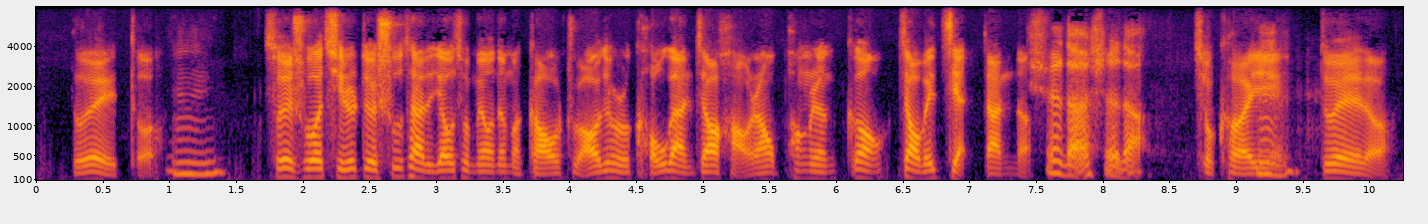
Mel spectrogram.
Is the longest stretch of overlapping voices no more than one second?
Yes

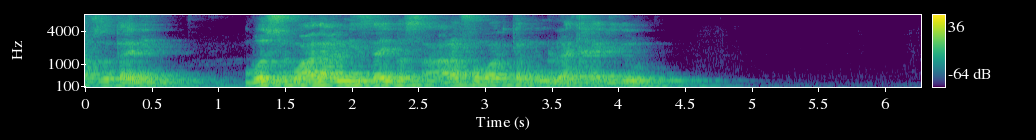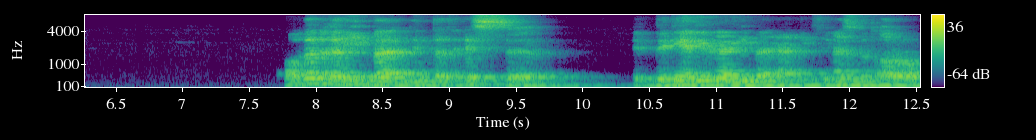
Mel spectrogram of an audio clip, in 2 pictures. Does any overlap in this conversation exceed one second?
No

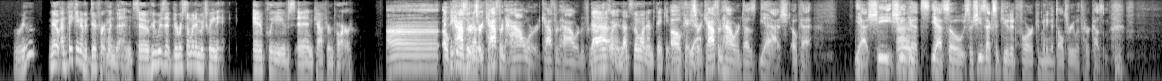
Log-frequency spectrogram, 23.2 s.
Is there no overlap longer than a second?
No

